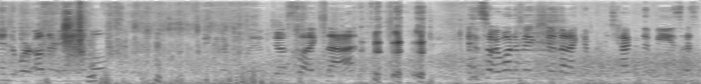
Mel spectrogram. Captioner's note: wind blows papers off table; laughs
